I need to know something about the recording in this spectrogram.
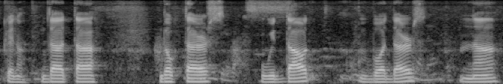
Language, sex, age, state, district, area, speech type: Manipuri, male, 18-30, Manipur, Kangpokpi, urban, read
